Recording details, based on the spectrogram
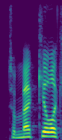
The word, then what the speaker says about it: Temecula: Temecula. Whatever. California. – I've drank there. – Temecula? – Temecula, California.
